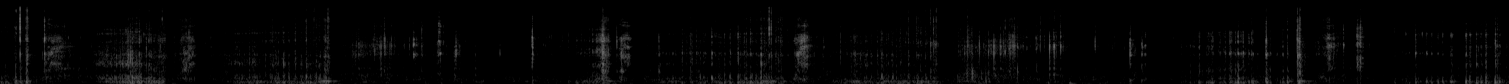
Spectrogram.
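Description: A solid, dry yellow oval bar of soap is held in the hand and shaved into curls with a metal blade. Crisp, bright scraping and tearing strokes follow one another in quick, uneven bursts, each with a brittle crunch and no ring. The sound is quiet and close throughout.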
